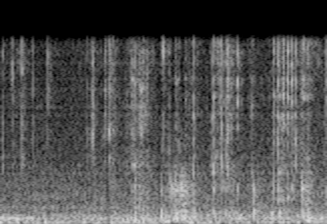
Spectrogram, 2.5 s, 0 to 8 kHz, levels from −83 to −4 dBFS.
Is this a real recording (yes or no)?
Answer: no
